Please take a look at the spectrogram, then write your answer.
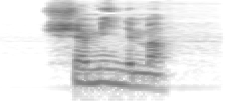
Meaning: progress, course
- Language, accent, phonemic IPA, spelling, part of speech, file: French, Canada, /ʃə.min.mɑ̃/, cheminement, noun, LL-Q150 (fra)-cheminement.wav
